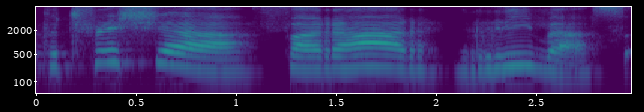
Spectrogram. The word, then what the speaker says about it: Patricia Farrar-Rivas: thank you yeah so patricia farrar rivas and i'm absolutely not sure whether i've said your name correctly but that was lovely oh great it's the spanish pronunciation but that was very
